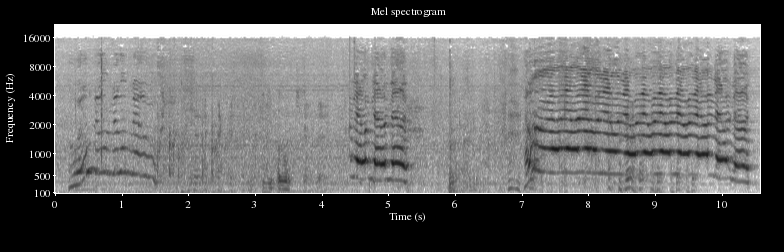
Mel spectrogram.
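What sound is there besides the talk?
cat meowing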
